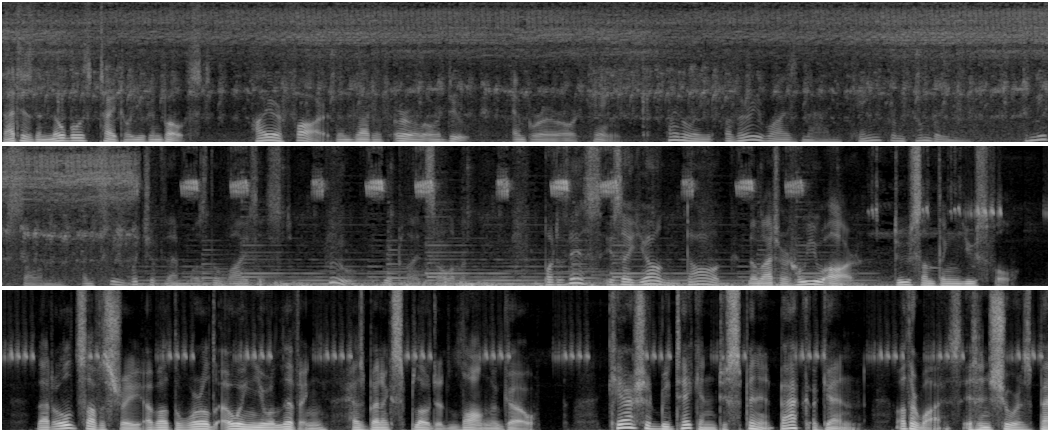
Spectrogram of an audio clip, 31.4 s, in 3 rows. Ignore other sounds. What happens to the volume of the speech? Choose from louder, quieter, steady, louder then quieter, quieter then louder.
quieter then louder.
